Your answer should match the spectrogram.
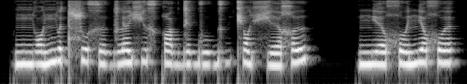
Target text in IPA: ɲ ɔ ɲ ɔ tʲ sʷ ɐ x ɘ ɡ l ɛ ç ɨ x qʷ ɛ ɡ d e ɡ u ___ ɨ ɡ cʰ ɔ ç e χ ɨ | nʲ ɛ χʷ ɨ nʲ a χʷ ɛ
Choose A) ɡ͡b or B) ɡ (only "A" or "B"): B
